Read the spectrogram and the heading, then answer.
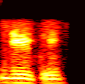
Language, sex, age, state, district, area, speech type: Urdu, male, 45-60, Uttar Pradesh, Rampur, urban, conversation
